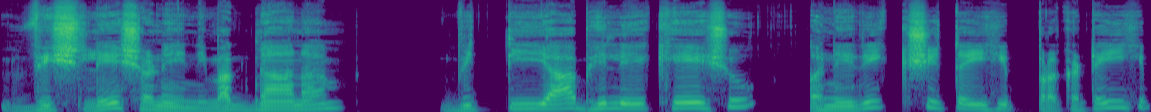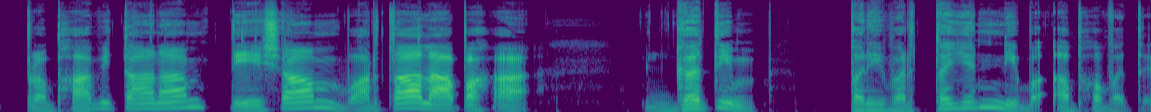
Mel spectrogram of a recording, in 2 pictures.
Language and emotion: Sanskrit, surprised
